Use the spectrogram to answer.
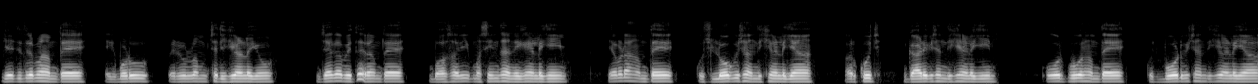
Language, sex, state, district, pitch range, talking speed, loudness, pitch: Hindi, male, Uttarakhand, Tehri Garhwal, 135-145 Hz, 225 wpm, -15 LUFS, 140 Hz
